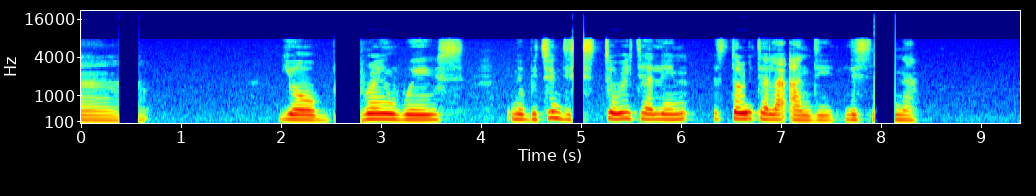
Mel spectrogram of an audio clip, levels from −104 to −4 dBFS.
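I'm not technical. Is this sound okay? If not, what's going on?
No, the speech drops out to silence four times, at 0.38, 2.54, 4.92 and 7.93 s, for between about a tenth and a quarter of a second each. That's likely a Bluetooth stall, where the headphones briefly run out of audio.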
